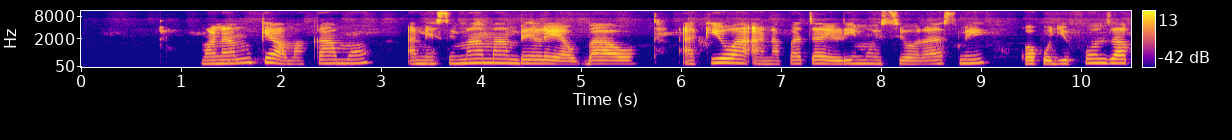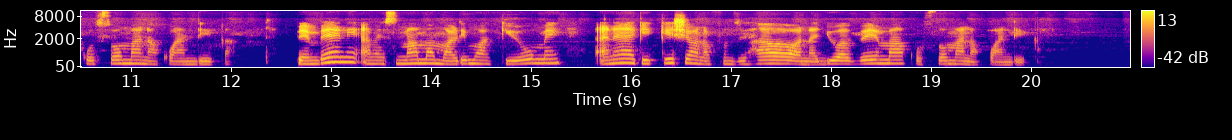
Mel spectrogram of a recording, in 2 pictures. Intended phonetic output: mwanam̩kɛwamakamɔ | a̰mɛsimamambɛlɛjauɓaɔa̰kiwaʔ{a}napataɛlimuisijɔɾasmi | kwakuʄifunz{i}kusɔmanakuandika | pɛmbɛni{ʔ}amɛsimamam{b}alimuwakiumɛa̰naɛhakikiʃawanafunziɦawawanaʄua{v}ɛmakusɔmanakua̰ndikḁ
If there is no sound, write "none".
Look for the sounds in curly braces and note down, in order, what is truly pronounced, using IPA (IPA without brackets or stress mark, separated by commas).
a, a, ʔ, w, v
